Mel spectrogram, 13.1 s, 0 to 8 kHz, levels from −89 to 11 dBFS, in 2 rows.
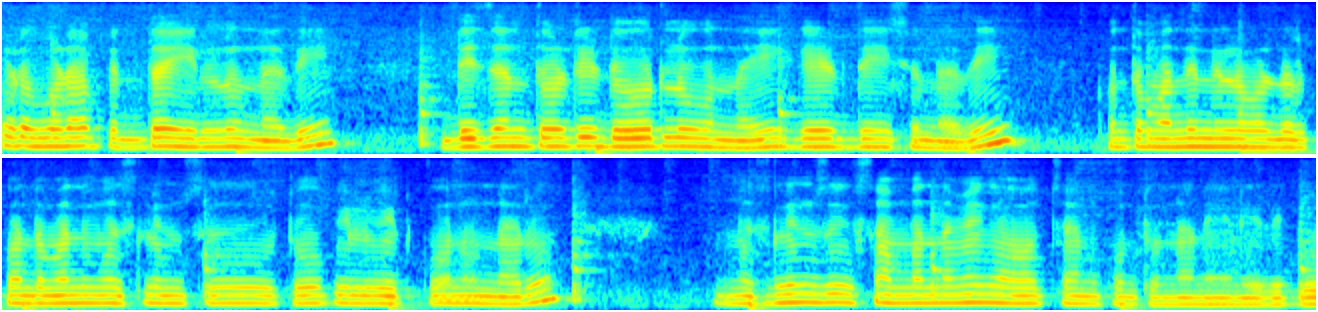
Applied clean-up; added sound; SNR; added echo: none; Drum kit; 19 dB; none.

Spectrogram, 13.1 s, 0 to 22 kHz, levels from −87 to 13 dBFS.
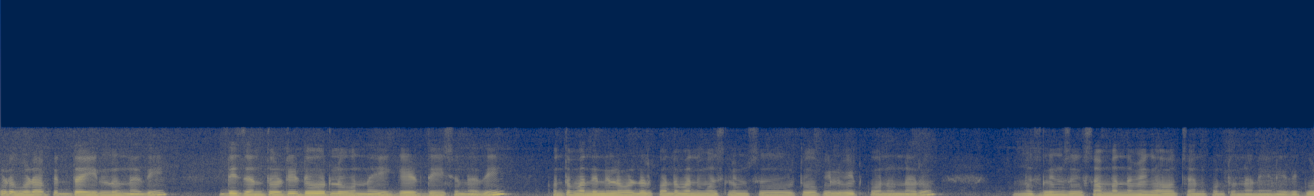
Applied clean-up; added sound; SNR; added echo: none; none; none; none.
